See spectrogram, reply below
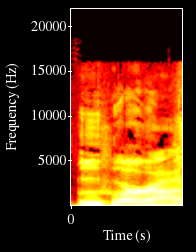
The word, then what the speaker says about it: Uhura: Uhura.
